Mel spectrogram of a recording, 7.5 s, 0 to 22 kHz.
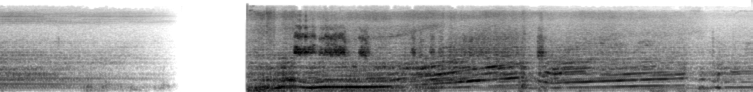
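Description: A twin-turbo Lamborghini Gallardo Spyder's V10 fading away into the distance, dying out before two seconds in. After a short silence a race car engine cuts in loud and winds up steadily in pitch, with one drop like a gear change about halfway, and a high squeal near its start.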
